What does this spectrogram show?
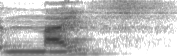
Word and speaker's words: knife: uh the next one is silent k we have uh knife we have knife we have knife we have knee uh no so most of these words which have silent k um the the silent k is followed by an N even in even for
